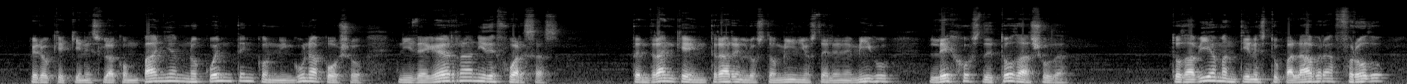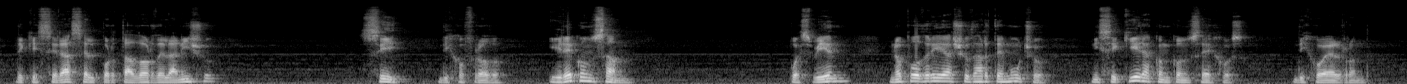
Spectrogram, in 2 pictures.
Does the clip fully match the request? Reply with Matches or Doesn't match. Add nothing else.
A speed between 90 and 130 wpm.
Matches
